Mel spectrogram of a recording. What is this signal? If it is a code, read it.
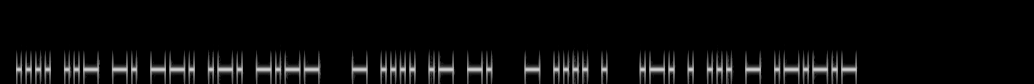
Morse code, heard as a keyed tone, about 25 wpm, 700 Hz. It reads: HUNGRY THAN THE REST.
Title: Sentences from Top 1400 Words 25wpm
